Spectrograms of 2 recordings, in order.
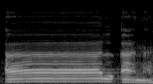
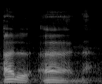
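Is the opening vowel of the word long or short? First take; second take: long; short. First: The opening vowel is drawn out long. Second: The opening vowel is kept short. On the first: It is asked as a question. "dia panjang al-ana kerana di situ ada hamzah istifham" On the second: It simply means now. "kita baca pendek sajalah"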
